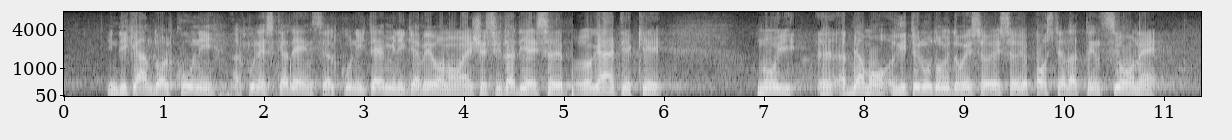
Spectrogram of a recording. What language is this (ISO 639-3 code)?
ita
